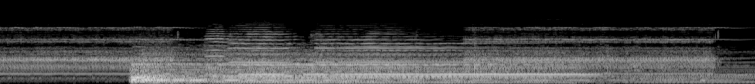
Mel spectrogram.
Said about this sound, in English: Doorbell. It stabbed the air of the quiet house like a knife blade.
